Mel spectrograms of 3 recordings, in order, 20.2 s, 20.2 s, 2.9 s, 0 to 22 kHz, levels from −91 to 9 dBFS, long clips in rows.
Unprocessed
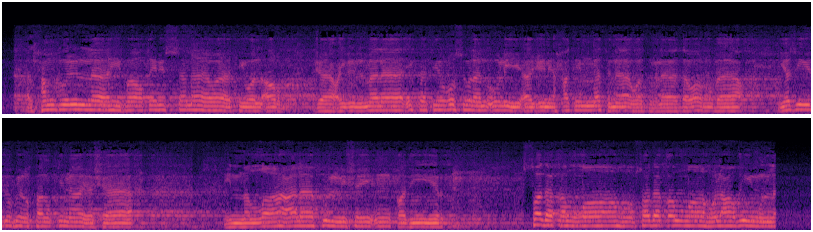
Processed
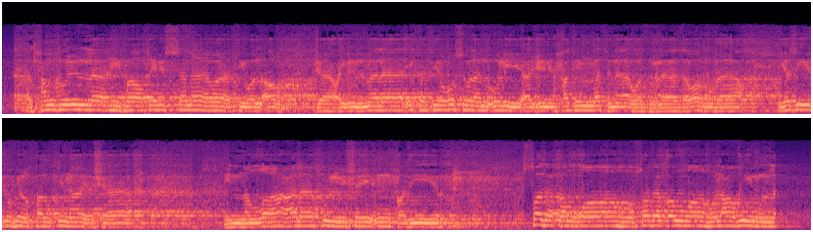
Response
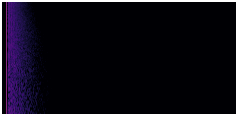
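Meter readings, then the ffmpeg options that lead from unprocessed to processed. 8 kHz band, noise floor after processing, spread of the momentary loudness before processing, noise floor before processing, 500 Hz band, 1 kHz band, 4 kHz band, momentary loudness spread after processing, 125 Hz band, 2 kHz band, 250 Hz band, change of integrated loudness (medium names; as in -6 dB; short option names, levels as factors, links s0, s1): +18.5 dB, -22 dBFS, 9 LU, -43 dBFS, +17.0 dB, +16.5 dB, +18.0 dB, 6 LU, +18.0 dB, +17.0 dB, +17.0 dB, +17.0 dB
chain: -filter_complex "[0:a]asplit=2[s0][s1];[1:a]atrim=start_sample=2205[s2];[s1][s2]afir=irnorm=-1:irlink=0,volume=0.75[s3];[s0][s3]amix=inputs=2:normalize=0,alimiter=level_in=8.41:limit=0.891:release=50:level=0:latency=1,volume=0.891"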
